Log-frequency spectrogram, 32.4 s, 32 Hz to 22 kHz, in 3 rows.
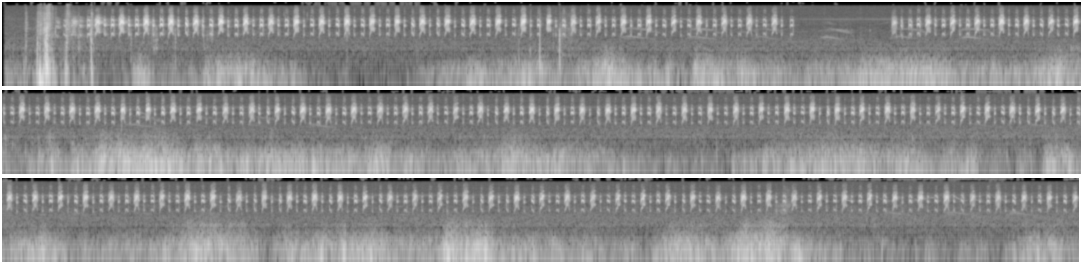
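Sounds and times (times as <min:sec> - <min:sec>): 
Campo Miner call: 0:00.5 - 0:32.3.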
